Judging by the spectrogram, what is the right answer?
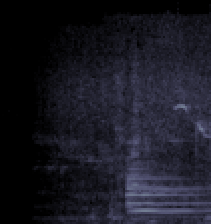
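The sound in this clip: A church bell strikes at three in the afternoon: a strong metallic stroke that hums on in a sustained ringing tone after a brief, softer low onset.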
